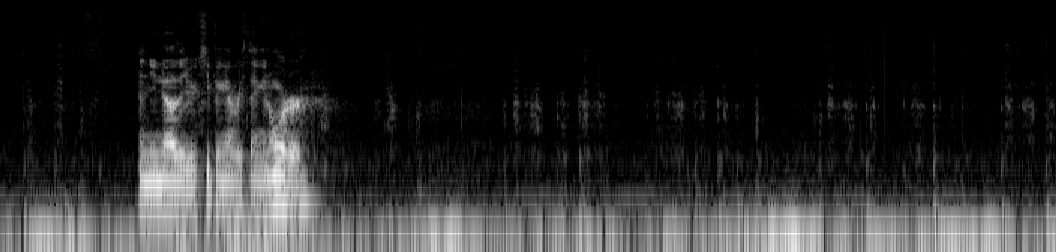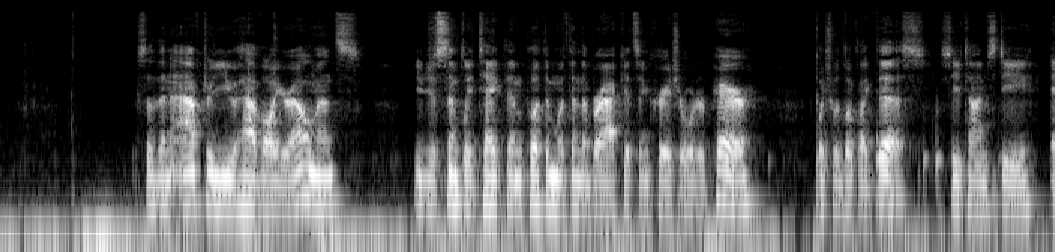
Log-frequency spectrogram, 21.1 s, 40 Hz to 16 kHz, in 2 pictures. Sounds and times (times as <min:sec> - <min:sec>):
Writing: 0:00.0 - 0:01.1, 0:02.4 - 0:11.4, 0:17.4 - 0:20.8.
